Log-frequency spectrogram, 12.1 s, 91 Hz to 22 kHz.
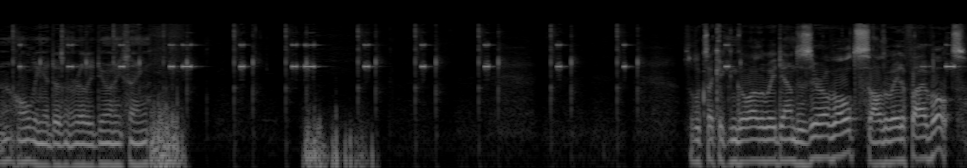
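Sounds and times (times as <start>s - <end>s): short high beeps: 0.2s - 6.2s, 6.9s - 8.0s
low rumble: 3.8s - 4.6s.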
